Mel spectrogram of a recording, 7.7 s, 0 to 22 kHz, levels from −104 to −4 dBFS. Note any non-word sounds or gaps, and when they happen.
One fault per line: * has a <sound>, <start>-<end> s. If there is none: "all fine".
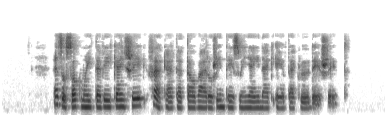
all fine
